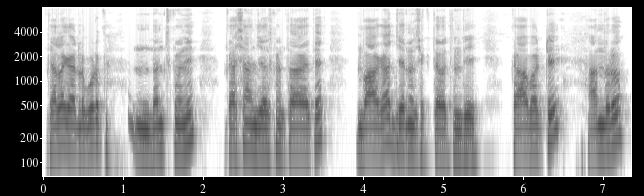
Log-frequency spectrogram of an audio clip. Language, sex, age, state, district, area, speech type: Telugu, male, 45-60, Andhra Pradesh, Sri Balaji, rural, spontaneous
